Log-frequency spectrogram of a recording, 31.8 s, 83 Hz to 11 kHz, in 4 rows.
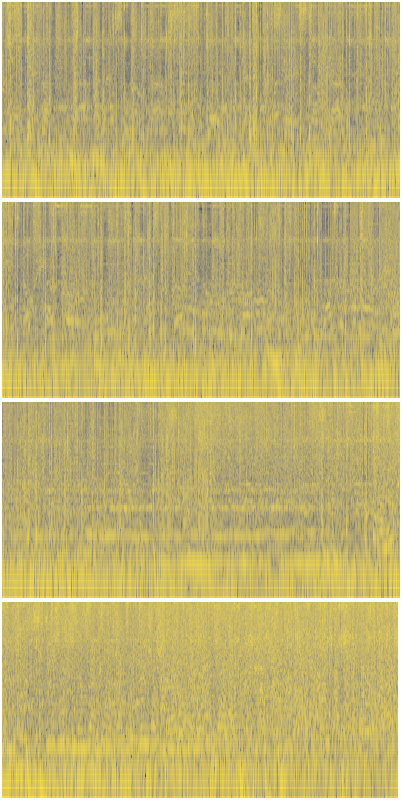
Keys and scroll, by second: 29.5 Page_Down.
